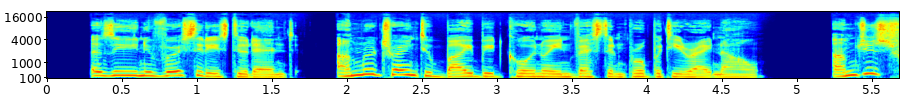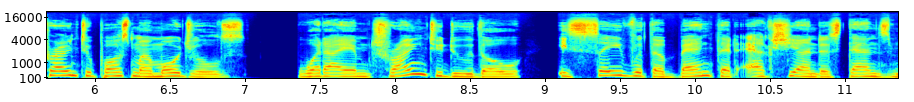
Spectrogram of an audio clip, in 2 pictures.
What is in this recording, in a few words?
English Corporate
